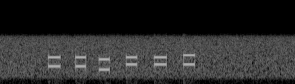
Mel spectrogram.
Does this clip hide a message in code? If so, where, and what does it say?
Yes: DTMF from 0.5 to 1.9 s, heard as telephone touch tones, dialled by hand, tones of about 120 ms, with phone line noise. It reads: 88100#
